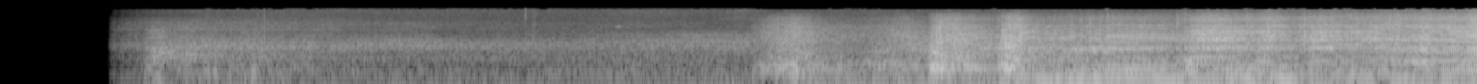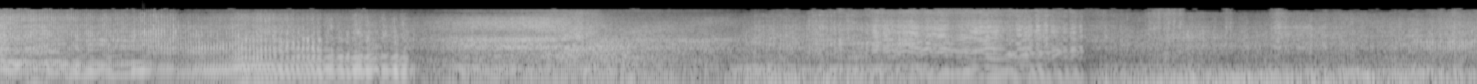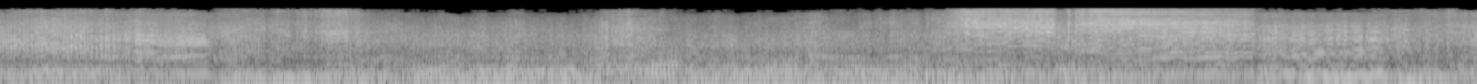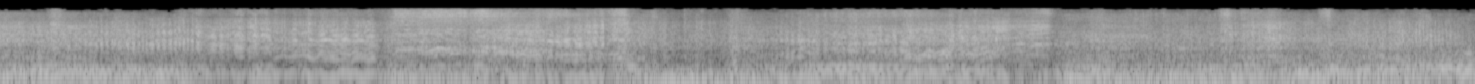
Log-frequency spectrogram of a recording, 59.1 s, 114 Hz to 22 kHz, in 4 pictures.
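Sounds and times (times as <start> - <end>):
motocross bike engines revving: 7.5 - 59.0.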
